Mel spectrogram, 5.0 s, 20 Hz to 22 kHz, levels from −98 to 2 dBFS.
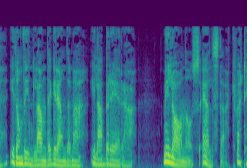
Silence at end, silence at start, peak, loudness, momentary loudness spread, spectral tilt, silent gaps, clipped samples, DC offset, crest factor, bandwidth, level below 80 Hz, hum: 0 s; 0 s; 0 dBFS; -19 LUFS; 11 LU; -5.5 dB/octave; none; under 0.1%; under 0.1%; 18 dB; 11.5 kHz; -42 dBFS; none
